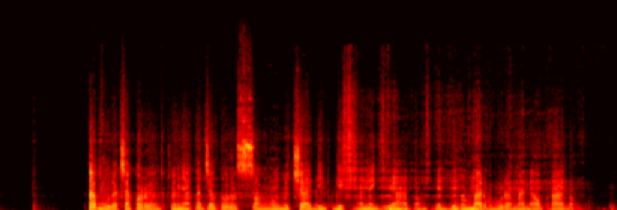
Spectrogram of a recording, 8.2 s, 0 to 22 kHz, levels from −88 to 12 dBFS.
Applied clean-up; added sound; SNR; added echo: neural mask model RNNoise.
